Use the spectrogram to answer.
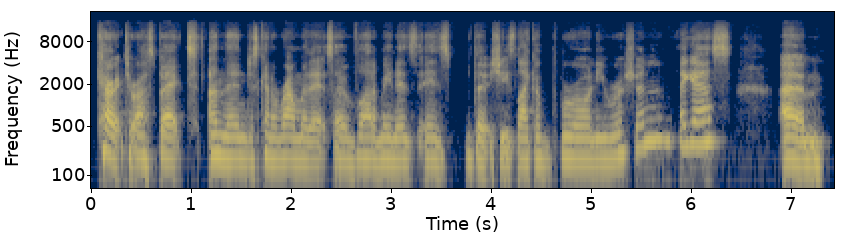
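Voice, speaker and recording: A woman giving casual feedback as a panelist, friendly, rambling and softening her points. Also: on the low side, normal speed, no echo, clean studio sound. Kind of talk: casual chat.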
